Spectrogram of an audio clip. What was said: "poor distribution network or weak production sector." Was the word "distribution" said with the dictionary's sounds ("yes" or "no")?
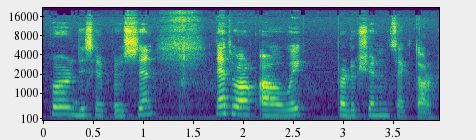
no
